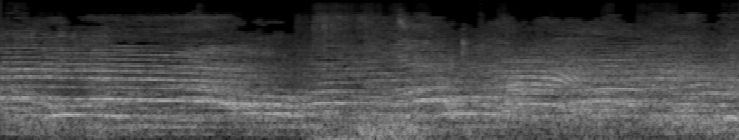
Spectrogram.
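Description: Crowd at an NWA Mountain State wrestling show cheering and shouting for wrestler Ricky Shane, a loud mix of voices with a dull thud midway.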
